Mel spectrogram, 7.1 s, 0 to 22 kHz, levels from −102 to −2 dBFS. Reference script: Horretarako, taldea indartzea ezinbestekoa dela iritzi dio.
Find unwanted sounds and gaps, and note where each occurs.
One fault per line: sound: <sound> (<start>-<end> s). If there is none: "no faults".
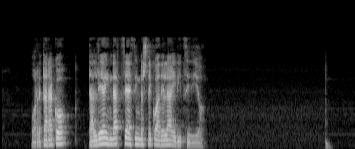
no faults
